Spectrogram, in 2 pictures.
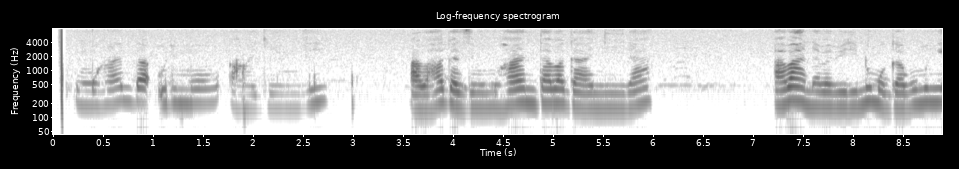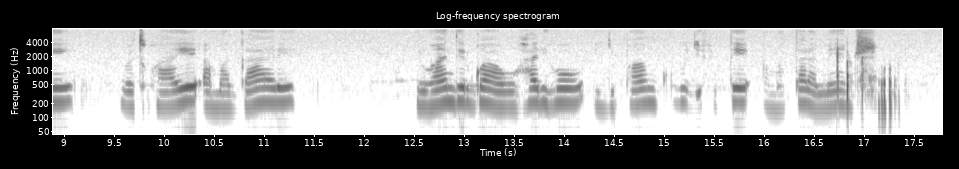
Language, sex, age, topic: Kinyarwanda, female, 18-24, government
